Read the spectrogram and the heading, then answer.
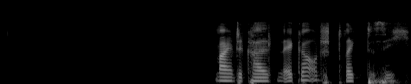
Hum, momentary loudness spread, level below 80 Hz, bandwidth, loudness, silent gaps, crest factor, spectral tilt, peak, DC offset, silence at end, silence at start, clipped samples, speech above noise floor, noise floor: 50 Hz at -70 dBFS; 7 LU; -58 dBFS; 9.4 kHz; -37 LUFS; none; 24 dB; -4 dB/octave; -16 dBFS; under 0.1%; 0 s; 2.15 s; under 0.1%; 47 dB; -84 dBFS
